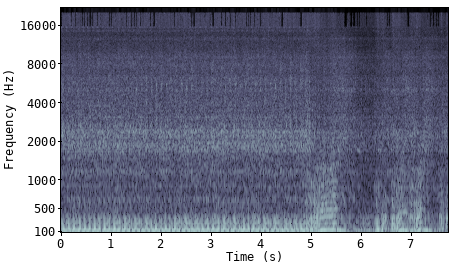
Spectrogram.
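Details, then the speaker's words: 2006-2007 Suzuki GSX-R 600, long stored, after fixing the servo connector, warmed to about 130 degrees: steady idle, then a quick rev rising and falling cleanly without cutting out; slight remaining stumble but revving healthy. "so we still got a little bug but uh definitely not cutting out like it was so that servo uh fixed it there"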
